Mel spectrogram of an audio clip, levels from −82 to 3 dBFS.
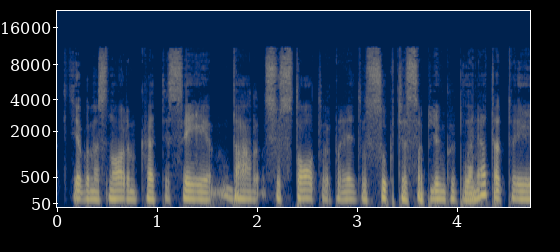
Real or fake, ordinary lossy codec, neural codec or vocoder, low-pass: fake; MP3, 48 kbps; codec, 44.1 kHz, 2.6 kbps, DAC; 14.4 kHz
